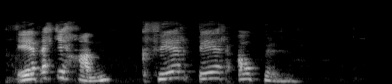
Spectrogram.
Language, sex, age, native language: Icelandic, female, 50-59, Icelandic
